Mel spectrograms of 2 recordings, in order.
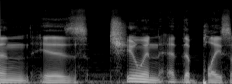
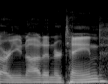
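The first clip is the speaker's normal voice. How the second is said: ordinary talk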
